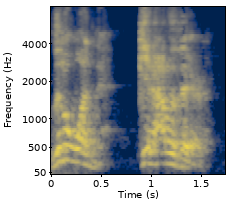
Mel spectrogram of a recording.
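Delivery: very high, shrill, swooping scream. Voicing a character who warns Finley to flee: screaming a warning. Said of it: "she's gonna scream back to Finley and say".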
